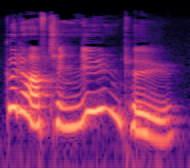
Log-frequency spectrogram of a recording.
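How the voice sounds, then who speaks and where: A woman's voice: fairly high pitch, wildly swooping pitch, slow, exaggerated voice. Kanga, a woman doing a fussy mother kangaroo. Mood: motherly. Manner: fussy, dismissive. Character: motherly female kangaroo, distracted.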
